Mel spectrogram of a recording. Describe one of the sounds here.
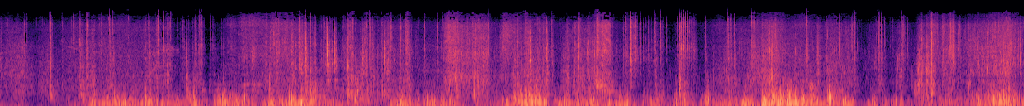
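Choppy water laps against a small boat.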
